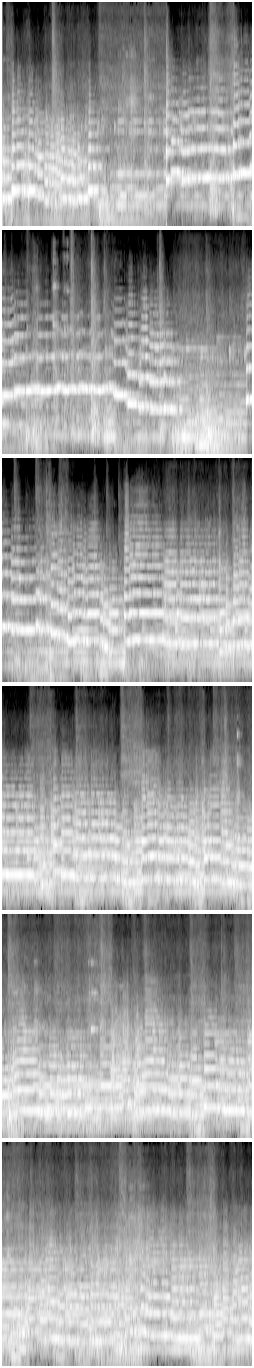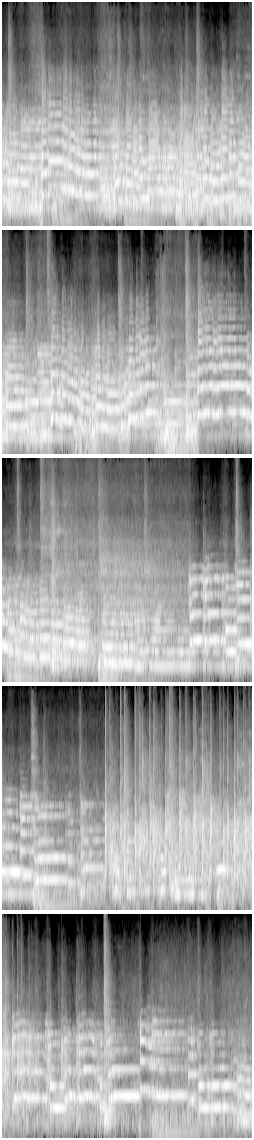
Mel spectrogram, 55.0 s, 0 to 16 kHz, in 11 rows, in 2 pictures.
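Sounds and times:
electric guitar: 0.0 - 39.0, 39.9 - 55.0
drum kit: 0.0 - 55.0
trumpet melody: 0.0 - 55.0
upright bass: 0.0 - 55.0.

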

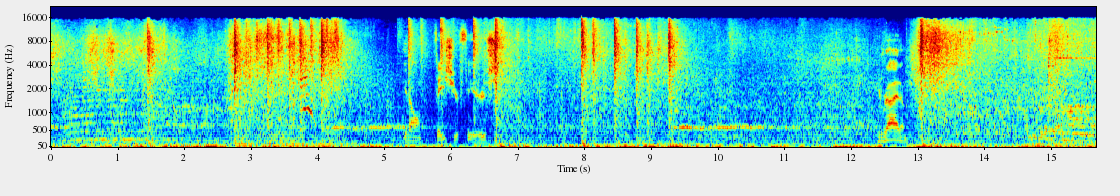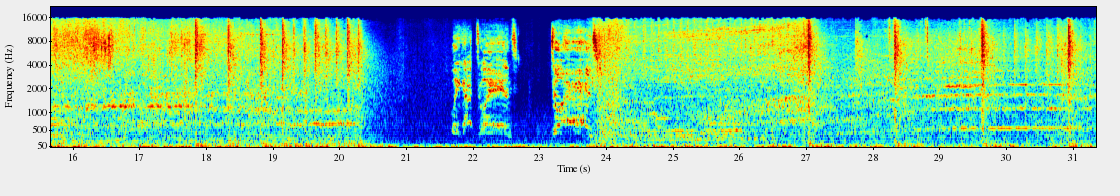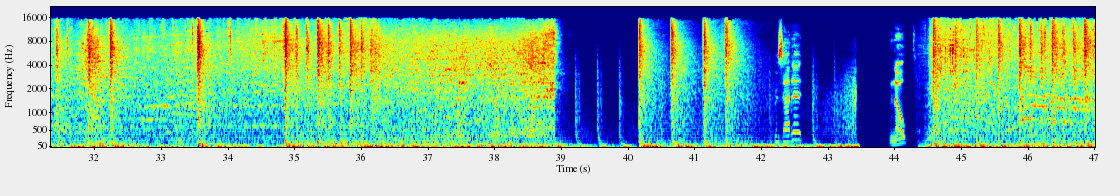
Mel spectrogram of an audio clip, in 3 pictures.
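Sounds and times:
dramatic trailer music: 0.0 - 43.5, 44.3 - 47.0
booming hits: 0.9 - 11.5, 22.8 - 43.2, 44.4 - 47.0
rumbling storm roar: 9.0 - 21.4, 23.1 - 38.9, 44.4 - 47.0.

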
